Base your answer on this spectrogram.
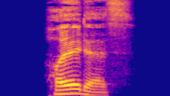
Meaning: strong/mixed nominative/accusative neuter singular of hold
- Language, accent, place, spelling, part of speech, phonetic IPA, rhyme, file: German, Germany, Berlin, holdes, adjective, [ˈhɔldəs], -ɔldəs, De-holdes.ogg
